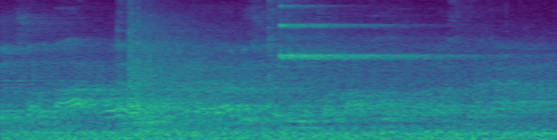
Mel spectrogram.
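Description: Sounds of badminton play in a large sports hall: one sharp knock about a second in, then a high, steady squeak lasting over a second, over faint voices and a low, constant hum.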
